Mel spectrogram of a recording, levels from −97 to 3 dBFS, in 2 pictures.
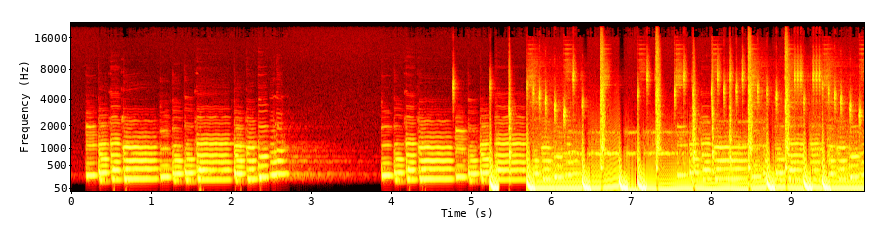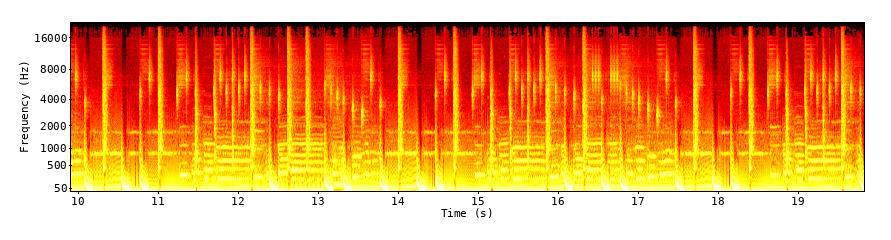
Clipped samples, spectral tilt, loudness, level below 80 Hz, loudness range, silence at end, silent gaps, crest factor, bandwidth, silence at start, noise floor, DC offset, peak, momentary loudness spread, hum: under 0.1%; -5 dB/octave; -9 LUFS; -10 dBFS; 6 LU; 0 s; none; 8 dB; over 20 kHz; 0.2 s; -46 dBFS; under 0.1%; 0 dBFS; 6 LU; none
